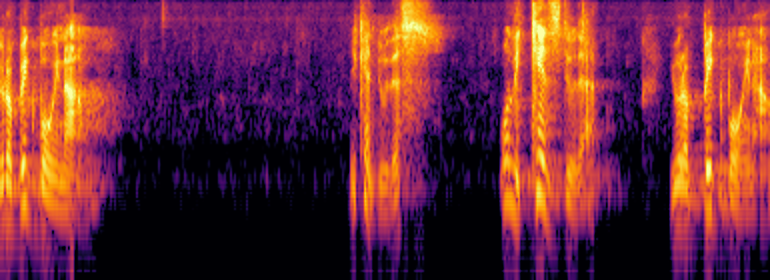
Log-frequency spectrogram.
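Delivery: gentle, hushed, very low tone. Retelling what they told a boy who kept writing on the wall, said softly. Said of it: "I said softly".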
